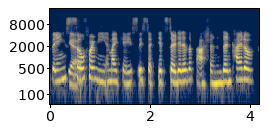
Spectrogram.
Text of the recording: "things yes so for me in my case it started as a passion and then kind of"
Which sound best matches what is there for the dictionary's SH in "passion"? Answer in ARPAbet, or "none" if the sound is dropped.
SH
